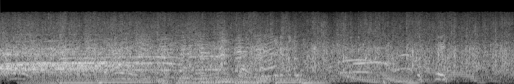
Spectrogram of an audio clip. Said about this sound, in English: So will you please give a massive round of applause to my guest, Sarah Milligan, ladies and gentlemen.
